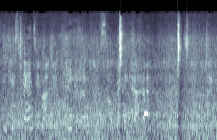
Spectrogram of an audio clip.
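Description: Small diesel shunting locomotive's engine running steadily as it travels along the line, heard from inside the cab, with a few short knocks.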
